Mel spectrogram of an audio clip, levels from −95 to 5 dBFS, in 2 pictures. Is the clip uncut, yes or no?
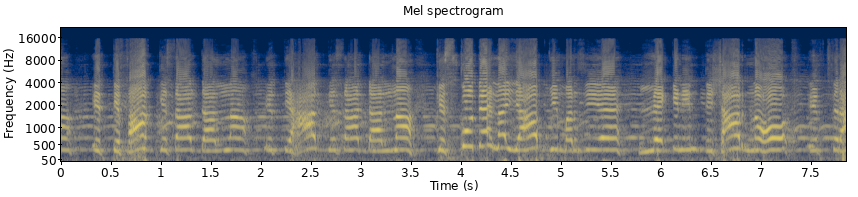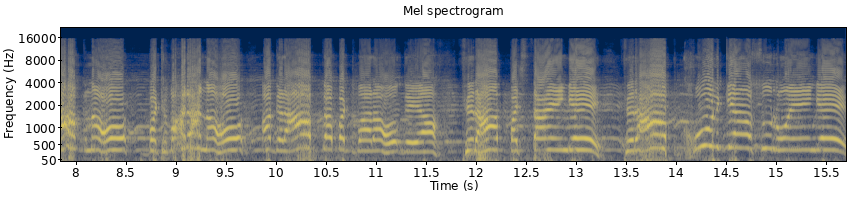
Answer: no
